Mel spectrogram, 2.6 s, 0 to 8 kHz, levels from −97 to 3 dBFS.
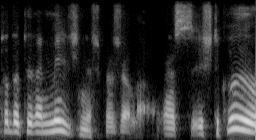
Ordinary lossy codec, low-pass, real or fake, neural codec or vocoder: Opus, 32 kbps; 7.2 kHz; fake; codec, 16 kHz, 2 kbps, X-Codec, WavLM features, trained on Multilingual LibriSpeech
